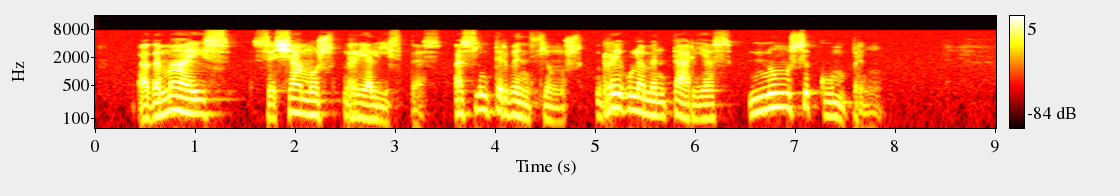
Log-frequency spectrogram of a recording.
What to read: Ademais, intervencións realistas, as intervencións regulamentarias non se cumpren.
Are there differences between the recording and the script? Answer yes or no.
yes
